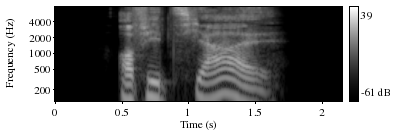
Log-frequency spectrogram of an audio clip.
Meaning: 1. judicial vicar 2. title for civil servants
- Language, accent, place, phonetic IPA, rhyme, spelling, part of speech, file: German, Germany, Berlin, [ɔfiˈt͡si̯aːl], -aːl, Offizial, noun, De-Offizial.ogg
